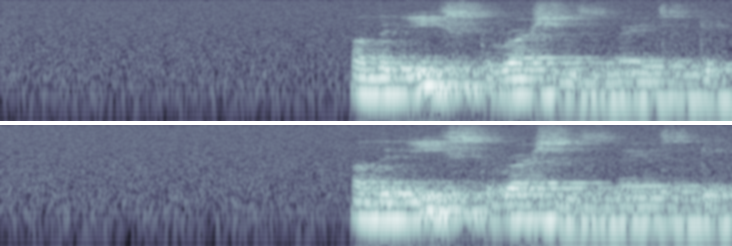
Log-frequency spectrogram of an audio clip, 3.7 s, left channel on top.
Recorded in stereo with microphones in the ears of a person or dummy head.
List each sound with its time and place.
1.8 s a man speaking: 70° left (ahead or behind), 2.5 m; by 3.6 s 60° left (ahead or behind), 2.5 m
